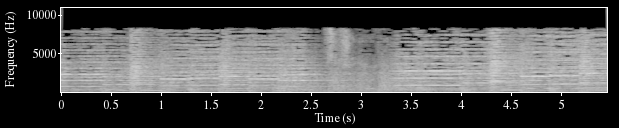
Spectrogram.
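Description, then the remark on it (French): The Jaws (Les Dents de la Mer) film melody, with its first notes cut, played three semitones higher than the original: a dense orchestral passage of sustained harmonic notes at a steady, fairly loud level throughout, with no voices. “Vous coupez les premières notes et vous changez un petit peu la tonalité.”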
